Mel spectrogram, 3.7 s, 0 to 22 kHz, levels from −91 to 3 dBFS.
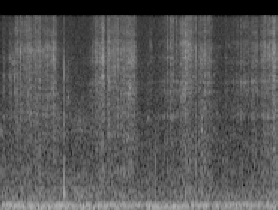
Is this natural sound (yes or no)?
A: yes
